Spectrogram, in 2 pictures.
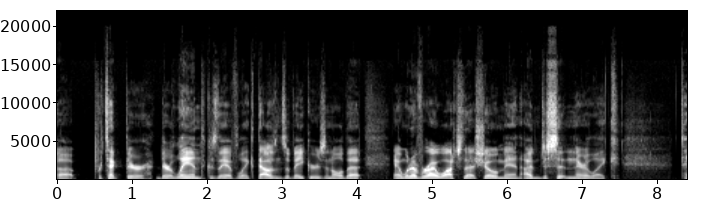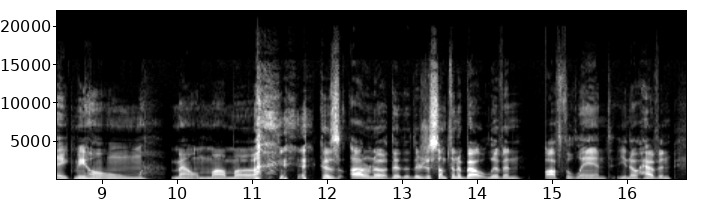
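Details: Adult male who has stuttered since childhood; a specialist's help was temporary, and he says anxiety makes it worse; stutters are left unedited in this recording; stuttering.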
